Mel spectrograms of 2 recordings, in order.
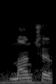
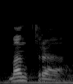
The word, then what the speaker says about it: mantra: I would say that philosophy, physical exercise, breathing, self-study of scripture, of artistic symbolism, mantra. Most people are familiar with the word as mantra, but it's mantra.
